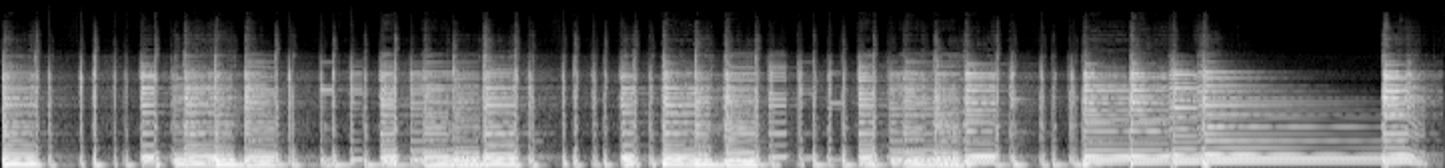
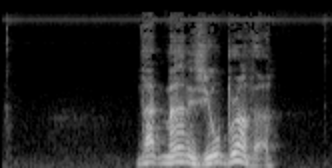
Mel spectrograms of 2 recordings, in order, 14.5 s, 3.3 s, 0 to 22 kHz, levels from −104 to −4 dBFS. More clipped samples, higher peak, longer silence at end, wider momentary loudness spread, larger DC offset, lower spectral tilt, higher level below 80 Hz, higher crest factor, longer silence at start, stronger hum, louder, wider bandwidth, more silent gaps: neither; first, 0 dBFS vs -16 dBFS; second, 0.15 s vs 0.6 s; first, 13 LU vs 10 LU; neither; first, -8 dB/octave vs -6.5 dB/octave; first, -40 dBFS vs -64 dBFS; about the same, 14 dB vs 18 dB; second, 0 s vs 1.35 s; neither; first, -16 LUFS vs -33 LUFS; second, 6.2 kHz vs 16.5 kHz; neither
